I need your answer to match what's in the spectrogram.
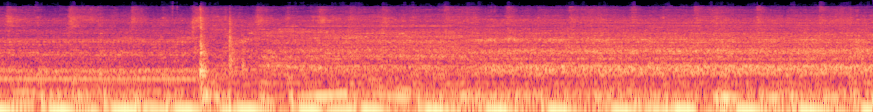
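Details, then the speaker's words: Apple HomePod with failing power supply filter capacitors: a deep bassy burbling pop blasts from the woofer over low hum, with large subwoofer excursion. DC offset "death fart". "scared the [ __ ] out of me it does every time damn it well there's your death fart that's what it sounds like"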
